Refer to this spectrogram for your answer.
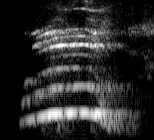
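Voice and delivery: high, loud celebratory woo; excited whoop. Real, not acted. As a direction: let out a big cheer. Cheering after finishing a set.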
